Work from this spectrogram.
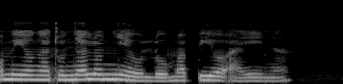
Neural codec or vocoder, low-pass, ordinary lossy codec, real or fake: none; 19.8 kHz; AAC, 24 kbps; real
